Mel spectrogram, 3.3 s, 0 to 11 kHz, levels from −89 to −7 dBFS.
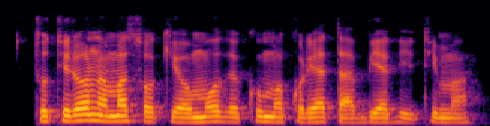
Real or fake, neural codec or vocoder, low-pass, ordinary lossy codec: fake; codec, 16 kHz, 4.8 kbps, FACodec; 7.2 kHz; none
